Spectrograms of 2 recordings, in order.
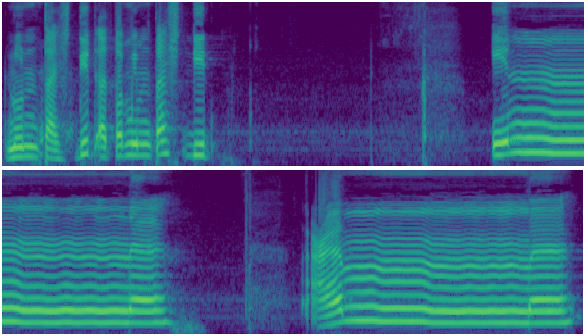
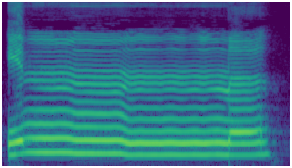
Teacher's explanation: dia ditahan karena ada hukum gunah dengung dan ditahan dua harakat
